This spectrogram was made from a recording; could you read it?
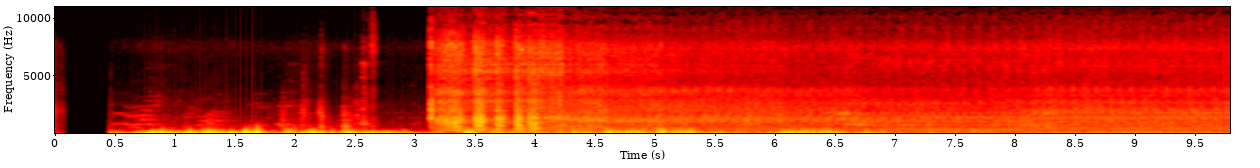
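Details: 2000 Holden Astra with hard starting and long cranking: starter grinds unevenly for a few seconds before the engine catches and settles to a steady idle; faulty crankshaft position sensor found.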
